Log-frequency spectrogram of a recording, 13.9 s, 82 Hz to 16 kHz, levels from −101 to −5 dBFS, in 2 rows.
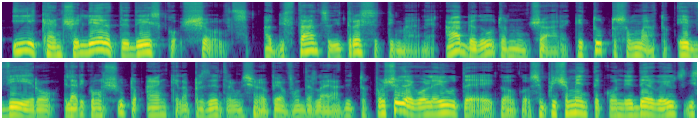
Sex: male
